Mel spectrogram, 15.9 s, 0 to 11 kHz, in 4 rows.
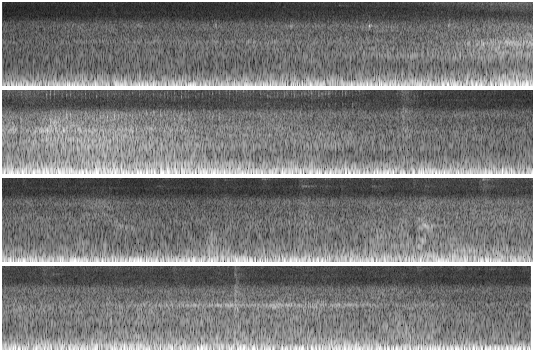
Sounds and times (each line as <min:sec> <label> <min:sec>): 0:02.8 Traffic Sound 0:15.9
0:08.0 Walking on the road 0:15.9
